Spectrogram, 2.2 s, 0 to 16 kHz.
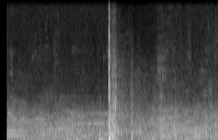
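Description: A starting pistol fired once, about a second in: one sharp crack with a short echo, the start signal for a 100 m obstacle race. Voices carry on underneath.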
